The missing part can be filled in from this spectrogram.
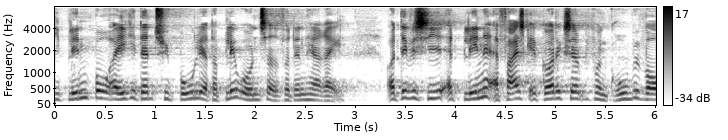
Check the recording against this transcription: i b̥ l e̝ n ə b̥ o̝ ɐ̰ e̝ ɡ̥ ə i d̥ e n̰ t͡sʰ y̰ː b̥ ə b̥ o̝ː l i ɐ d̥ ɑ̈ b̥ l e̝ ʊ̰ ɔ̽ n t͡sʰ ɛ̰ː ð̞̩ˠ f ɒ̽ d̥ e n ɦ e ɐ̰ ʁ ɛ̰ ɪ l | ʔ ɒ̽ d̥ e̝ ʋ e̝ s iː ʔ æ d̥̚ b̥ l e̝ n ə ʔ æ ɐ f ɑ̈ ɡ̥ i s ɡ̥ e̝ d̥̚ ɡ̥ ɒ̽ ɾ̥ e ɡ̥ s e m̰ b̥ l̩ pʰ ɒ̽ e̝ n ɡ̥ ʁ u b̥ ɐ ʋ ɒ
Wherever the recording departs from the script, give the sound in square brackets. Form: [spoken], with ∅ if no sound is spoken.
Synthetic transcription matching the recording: i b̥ l e̝ n ə b̥ o̝ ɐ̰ e̝ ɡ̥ ə i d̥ e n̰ t͡sʰ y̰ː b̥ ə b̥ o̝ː l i ɐ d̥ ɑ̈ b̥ l e̝ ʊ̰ ɔ̽ n t͡sʰ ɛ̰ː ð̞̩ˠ f ɒ̽ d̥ e n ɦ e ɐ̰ ʁ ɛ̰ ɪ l | ʔ ɒ̽ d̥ e̝ ʋ e̝ s iː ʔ æ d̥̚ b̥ l e̝ n ə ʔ æ ɐ f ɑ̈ ɡ̥ i s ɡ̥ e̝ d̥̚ ɡ̥ ɒ̽ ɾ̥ e ɡ̥ s e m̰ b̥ l̩ pʰ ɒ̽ e̝ n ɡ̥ ʁ u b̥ [ə] ʋ ɒ

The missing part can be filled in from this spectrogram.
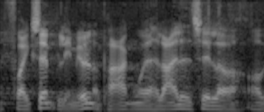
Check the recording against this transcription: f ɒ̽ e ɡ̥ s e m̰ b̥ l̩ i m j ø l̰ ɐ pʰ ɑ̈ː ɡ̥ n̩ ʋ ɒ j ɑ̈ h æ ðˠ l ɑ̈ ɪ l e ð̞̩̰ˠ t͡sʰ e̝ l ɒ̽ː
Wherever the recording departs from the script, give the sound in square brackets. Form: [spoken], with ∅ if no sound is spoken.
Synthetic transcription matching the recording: f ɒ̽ e ɡ̥ s e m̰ b̥ l̩ i m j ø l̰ ɐ pʰ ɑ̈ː ɡ̥ n̩ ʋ ɒ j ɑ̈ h æ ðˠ l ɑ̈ ɪ l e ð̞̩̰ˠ t͡sʰ e̝ l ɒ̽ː

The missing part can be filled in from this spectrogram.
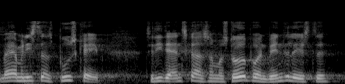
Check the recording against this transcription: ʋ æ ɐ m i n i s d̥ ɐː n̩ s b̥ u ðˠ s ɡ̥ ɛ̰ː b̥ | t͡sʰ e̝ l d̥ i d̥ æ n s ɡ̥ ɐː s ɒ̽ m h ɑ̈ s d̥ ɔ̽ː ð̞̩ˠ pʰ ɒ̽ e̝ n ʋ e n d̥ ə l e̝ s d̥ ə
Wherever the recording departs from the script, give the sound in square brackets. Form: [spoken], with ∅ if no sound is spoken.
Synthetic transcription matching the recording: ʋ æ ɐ m i n i s d̥ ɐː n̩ s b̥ u ðˠ s ɡ̥ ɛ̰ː b̥ | t͡sʰ e̝ l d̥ i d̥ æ n s ɡ̥ ɐː s ɒ̽ m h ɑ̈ s d̥ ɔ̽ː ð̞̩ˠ pʰ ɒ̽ e̝ n ʋ e n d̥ ə l e̝ s d̥ ə

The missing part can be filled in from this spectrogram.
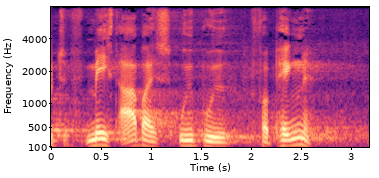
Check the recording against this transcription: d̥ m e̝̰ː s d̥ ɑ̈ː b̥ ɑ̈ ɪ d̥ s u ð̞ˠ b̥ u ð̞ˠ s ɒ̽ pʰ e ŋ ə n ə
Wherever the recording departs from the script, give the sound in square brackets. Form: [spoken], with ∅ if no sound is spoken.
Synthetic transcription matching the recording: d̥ m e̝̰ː s d̥ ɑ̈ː b̥ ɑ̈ ɪ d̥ s u ð̞ˠ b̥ u ð̞ˠ [f] ɒ̽ pʰ e ŋ ə n ə

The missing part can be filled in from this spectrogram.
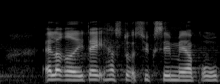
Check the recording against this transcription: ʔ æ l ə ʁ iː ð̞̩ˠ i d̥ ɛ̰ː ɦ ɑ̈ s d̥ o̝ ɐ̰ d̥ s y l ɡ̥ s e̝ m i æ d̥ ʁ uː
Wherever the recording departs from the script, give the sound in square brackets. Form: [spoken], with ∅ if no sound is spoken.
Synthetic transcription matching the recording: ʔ æ l ə ʁ [ɛː] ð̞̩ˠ i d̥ ɛ̰ː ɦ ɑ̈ s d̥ o̝ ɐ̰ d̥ s y [∅] ɡ̥ s e̝ m [e] æ [b̥] ʁ uː

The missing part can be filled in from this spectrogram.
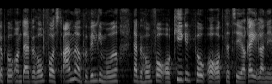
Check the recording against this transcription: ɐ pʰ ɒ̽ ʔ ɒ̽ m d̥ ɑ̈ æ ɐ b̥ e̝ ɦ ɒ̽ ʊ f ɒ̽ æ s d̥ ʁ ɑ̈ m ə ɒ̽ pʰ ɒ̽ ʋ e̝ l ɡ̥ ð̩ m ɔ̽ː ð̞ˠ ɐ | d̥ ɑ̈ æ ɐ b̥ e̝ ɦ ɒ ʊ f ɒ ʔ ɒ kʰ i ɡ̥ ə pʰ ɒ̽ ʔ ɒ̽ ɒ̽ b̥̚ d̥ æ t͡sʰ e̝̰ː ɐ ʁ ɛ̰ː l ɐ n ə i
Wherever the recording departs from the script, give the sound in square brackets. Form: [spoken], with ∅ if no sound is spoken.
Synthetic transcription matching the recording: ɐ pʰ ɒ̽ ʔ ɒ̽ m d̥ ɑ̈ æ ɐ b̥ e̝ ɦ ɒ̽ ʊ f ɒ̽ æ s d̥ ʁ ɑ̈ m ə ɒ̽ pʰ ɒ̽ ʋ e̝ l ɡ̥ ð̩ m ɔ̽ː ð̞ˠ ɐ | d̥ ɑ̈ æ ɐ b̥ e̝ ɦ ɒ ʊ f ɒ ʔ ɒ kʰ i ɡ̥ ə pʰ ɒ̽ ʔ ɒ̽ ɒ̽ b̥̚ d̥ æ t͡sʰ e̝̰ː ɐ ʁ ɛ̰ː l ɐ n ə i

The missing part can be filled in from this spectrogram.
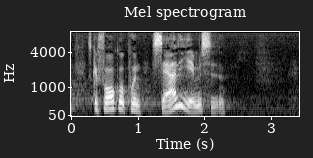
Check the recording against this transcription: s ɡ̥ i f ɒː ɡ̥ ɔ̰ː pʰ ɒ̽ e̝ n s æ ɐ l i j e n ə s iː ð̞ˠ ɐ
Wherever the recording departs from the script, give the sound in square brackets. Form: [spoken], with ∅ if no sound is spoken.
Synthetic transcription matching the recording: s ɡ̥ [æ] f ɒː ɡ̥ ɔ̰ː pʰ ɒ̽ e̝ n s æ ɐ l i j e [m] ə s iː ð̞ˠ [ə]

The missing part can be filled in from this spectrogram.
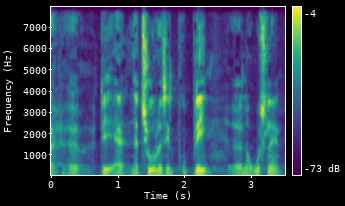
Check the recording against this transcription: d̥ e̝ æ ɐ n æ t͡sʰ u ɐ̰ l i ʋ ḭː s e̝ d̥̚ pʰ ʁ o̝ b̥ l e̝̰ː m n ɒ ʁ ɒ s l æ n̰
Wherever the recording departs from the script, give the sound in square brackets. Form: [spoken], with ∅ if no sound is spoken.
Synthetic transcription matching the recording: d̥ e̝ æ ɐ n æ t͡sʰ u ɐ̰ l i ʋ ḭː s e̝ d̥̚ pʰ ʁ o̝ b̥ l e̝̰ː m n ɒ ʁ [u] s l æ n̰

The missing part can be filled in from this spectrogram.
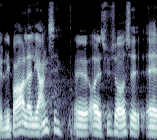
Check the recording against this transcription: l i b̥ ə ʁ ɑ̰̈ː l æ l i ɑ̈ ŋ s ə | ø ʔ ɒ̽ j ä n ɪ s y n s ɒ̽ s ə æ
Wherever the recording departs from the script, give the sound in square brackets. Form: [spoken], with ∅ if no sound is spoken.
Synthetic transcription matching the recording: l i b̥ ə ʁ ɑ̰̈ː l æ l i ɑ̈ ŋ s ə | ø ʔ ɒ̽ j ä [∅] ɪ s y n s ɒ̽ s ə æ

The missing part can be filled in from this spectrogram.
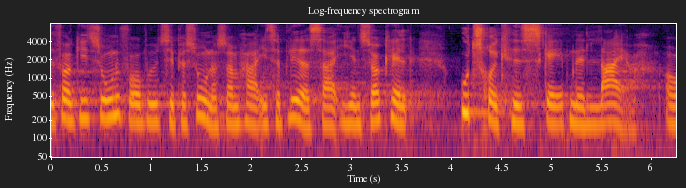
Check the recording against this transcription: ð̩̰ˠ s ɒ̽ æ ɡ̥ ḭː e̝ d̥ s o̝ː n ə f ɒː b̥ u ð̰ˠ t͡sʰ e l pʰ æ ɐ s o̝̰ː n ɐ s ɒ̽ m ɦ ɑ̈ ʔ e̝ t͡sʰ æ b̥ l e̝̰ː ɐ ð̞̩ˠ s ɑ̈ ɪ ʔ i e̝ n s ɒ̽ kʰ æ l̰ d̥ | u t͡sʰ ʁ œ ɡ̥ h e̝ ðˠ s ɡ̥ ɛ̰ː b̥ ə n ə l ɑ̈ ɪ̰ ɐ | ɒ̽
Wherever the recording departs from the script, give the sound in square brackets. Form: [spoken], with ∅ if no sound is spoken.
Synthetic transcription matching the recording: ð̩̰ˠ [f] ɒ̽ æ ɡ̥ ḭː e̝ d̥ s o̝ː n ə f ɒː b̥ u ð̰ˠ t͡sʰ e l pʰ æ ɐ s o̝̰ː n ɐ s ɒ̽ m ɦ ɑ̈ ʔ e̝ t͡sʰ æ b̥ l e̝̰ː ɐ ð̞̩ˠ s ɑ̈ ɪ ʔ i e̝ n s ɒ̽ kʰ æ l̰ d̥ | u t͡sʰ ʁ œ ɡ̥ h e̝ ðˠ s ɡ̥ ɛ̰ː b̥ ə n ə l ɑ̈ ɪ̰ ɐ | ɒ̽

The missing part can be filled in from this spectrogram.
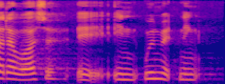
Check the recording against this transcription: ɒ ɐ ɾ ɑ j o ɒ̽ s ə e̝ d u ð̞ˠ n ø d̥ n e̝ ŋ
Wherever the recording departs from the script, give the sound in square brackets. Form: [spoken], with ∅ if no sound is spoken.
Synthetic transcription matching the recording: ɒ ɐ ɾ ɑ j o ɒ̽ s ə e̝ [n] u ð̞ˠ [m] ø d̥ n e̝ ŋ

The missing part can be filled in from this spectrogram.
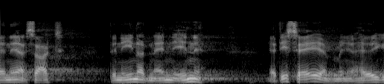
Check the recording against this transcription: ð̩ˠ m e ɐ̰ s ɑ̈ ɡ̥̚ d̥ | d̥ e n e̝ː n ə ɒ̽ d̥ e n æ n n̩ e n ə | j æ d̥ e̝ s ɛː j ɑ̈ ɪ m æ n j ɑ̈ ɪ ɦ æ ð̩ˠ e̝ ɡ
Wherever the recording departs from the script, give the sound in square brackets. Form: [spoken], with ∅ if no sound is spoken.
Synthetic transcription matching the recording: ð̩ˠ [n] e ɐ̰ s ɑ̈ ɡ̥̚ d̥ | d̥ e n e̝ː n ə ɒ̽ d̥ e n æ n n̩ e n ə | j æ d̥ e̝ s ɛː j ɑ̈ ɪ m [e] n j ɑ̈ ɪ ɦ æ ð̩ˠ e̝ ɡ

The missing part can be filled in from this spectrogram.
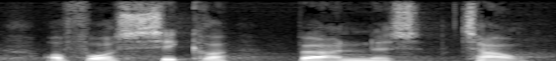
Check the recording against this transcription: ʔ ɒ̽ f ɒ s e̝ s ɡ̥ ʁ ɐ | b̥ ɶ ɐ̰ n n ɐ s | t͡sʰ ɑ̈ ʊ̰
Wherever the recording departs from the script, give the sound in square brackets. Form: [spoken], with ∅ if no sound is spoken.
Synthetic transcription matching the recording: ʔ ɒ̽ f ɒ s e̝ [∅] ɡ̥ ʁ ɐ | b̥ ɶ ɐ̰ n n [ə] s | t͡sʰ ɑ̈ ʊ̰

